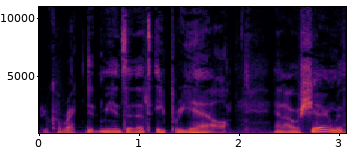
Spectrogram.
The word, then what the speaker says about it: Aprille: and I had been reading her name is April and she very quickly couldn't be corrected me into that's a pre l and I was sharing with her I appreciate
